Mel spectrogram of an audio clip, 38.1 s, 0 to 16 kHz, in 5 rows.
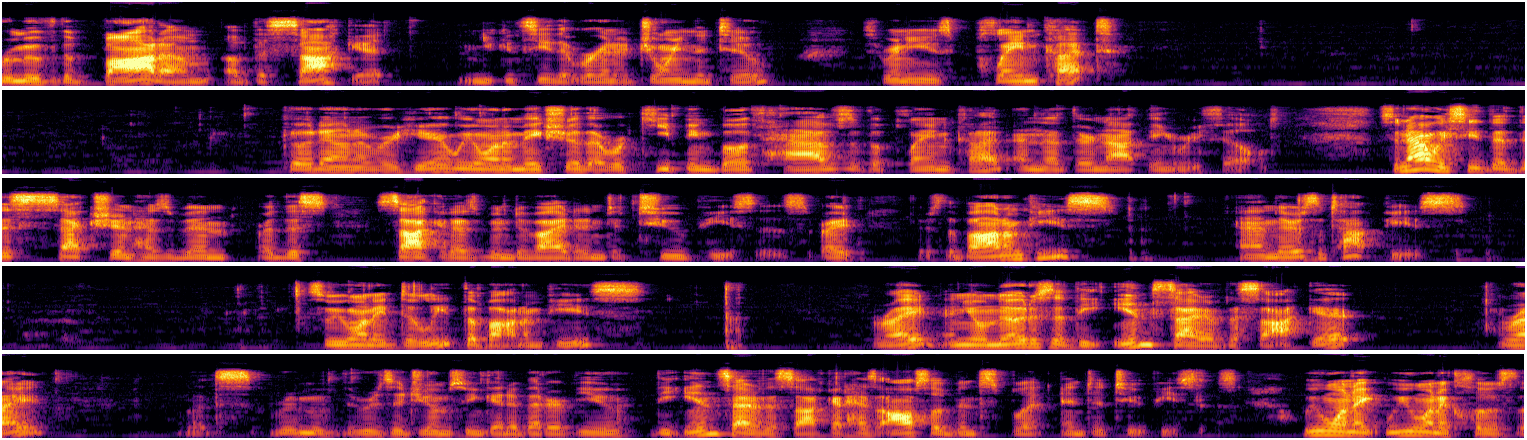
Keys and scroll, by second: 17.7 s, 19.5 e, 20.3 Escape, 20.9 s, 21.8 e, 22.5 Escape, 24.1 s, 25.3 e, 26.5 x.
